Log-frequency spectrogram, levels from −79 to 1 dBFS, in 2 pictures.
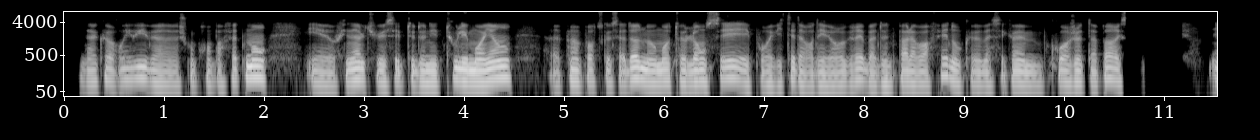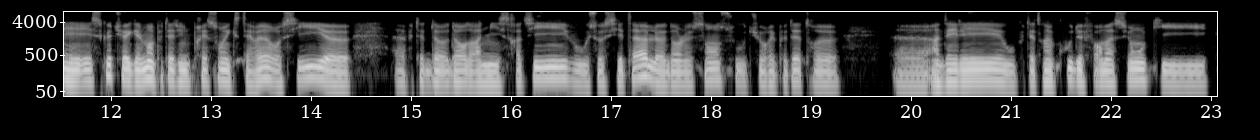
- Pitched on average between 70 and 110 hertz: Yes, very low, 95 Hz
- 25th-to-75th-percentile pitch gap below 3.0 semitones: Yes, narrow, 2.4 semitones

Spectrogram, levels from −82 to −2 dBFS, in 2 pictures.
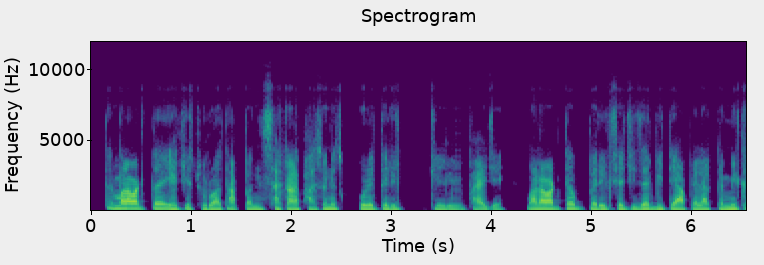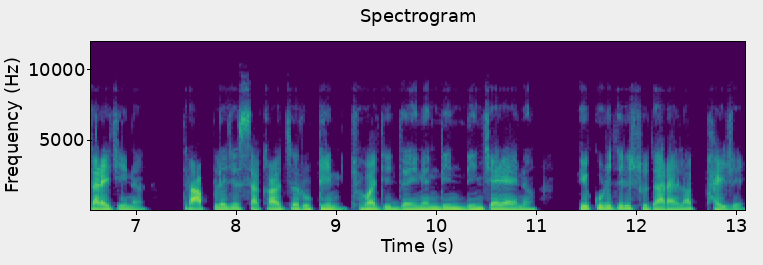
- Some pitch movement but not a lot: No, narrow, 2.0 semitones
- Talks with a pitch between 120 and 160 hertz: Yes, low, 135 Hz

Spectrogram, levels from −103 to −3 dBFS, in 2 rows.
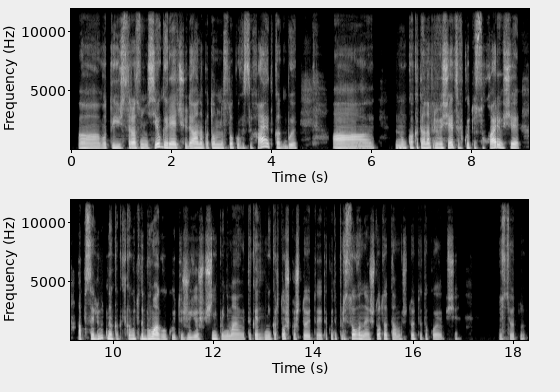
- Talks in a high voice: No, medium, 145 Hz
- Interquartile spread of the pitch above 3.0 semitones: No, average, 2.7 semitones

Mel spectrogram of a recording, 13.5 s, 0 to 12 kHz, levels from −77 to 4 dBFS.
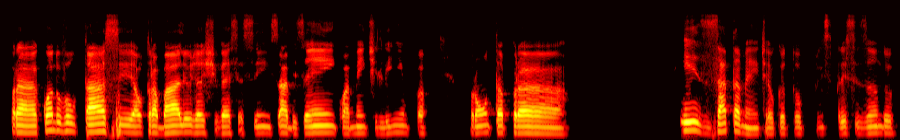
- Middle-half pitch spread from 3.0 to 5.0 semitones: No, narrow, 2.4 semitones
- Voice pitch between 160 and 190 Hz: No, low, 120 Hz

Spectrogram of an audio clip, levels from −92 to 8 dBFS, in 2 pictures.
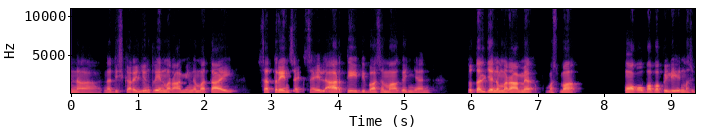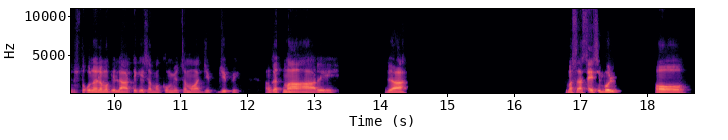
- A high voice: No, low, 110 Hz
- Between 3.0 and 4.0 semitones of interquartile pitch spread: Yes, average, 3.4 semitones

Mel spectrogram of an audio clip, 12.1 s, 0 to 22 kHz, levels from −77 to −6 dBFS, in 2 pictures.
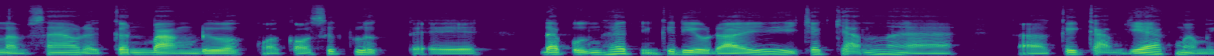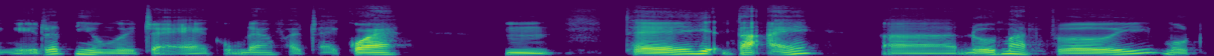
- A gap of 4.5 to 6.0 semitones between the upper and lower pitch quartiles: Yes, average, 5.2 semitones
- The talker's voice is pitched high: No, low, 125 Hz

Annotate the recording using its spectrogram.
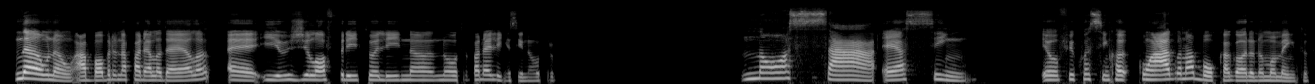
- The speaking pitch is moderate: No, high, 205 Hz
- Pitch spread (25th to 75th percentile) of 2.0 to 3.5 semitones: Yes, average, 2.7 semitones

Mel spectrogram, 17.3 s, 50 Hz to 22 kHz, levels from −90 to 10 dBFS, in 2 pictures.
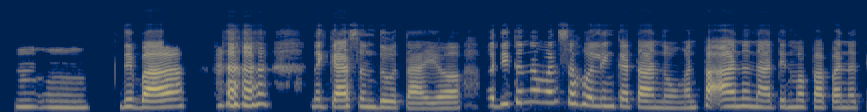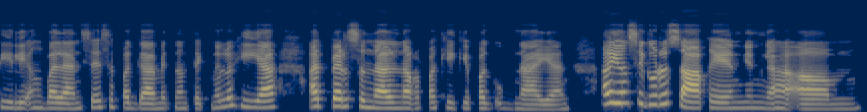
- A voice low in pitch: No, high, 220 Hz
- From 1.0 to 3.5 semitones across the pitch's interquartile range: No, average, 4.2 semitones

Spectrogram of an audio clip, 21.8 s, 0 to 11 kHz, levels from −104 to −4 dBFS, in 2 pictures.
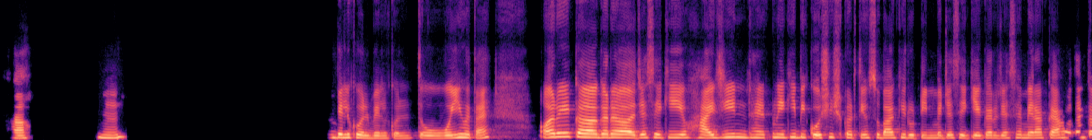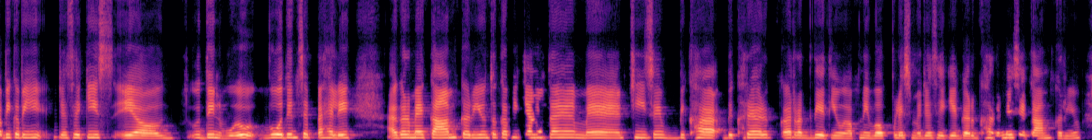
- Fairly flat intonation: Yes, narrow, 2.3 semitones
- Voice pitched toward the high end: Yes, high, 225 Hz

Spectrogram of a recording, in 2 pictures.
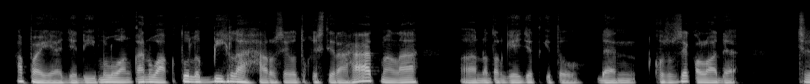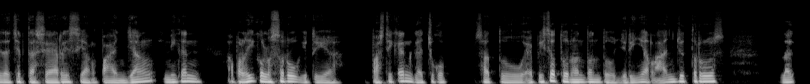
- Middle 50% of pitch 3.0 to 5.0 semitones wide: Yes, average, 3.7 semitones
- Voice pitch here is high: No, low, 100 Hz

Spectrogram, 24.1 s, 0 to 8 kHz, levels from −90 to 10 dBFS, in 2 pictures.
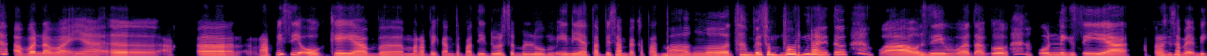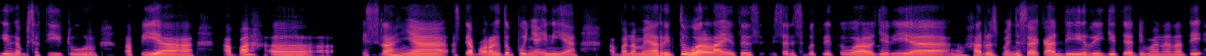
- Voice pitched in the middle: Yes, medium, 180 Hz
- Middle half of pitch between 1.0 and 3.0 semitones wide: Yes, narrow, 2.6 semitones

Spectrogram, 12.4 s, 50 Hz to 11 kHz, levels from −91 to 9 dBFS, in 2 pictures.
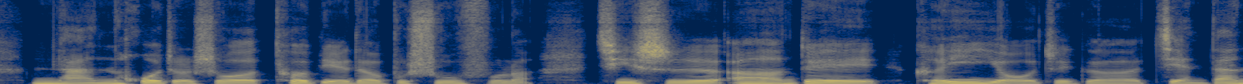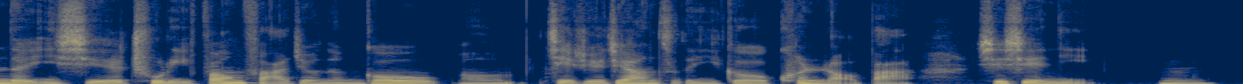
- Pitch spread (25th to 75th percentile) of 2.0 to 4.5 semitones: Yes, average, 3.4 semitones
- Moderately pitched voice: Yes, medium, 155 Hz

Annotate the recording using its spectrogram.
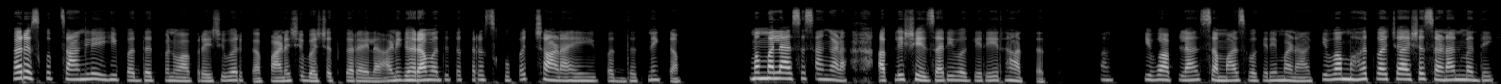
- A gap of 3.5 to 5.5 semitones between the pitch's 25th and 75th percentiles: Yes, average, 4.2 semitones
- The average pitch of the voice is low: No, high, 195 Hz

